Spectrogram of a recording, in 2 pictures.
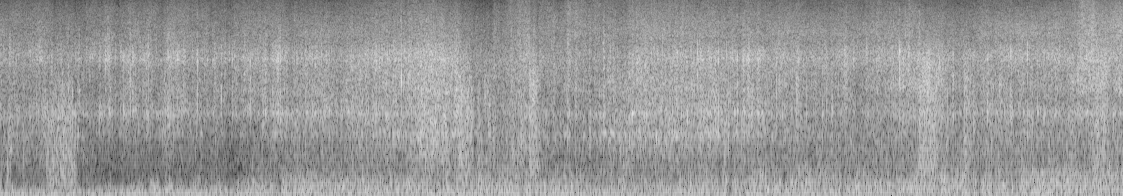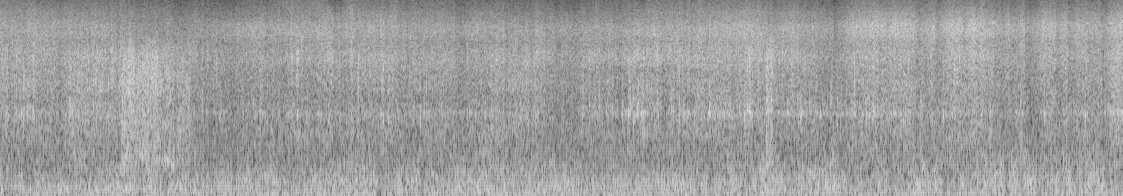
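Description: Heavy wind buffeting the microphone of a skier moving fast downhill, over the hiss of skis sliding on packed snow. A few times the ski hiss briefly swells into a scrape, as the skis turn on their edges.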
